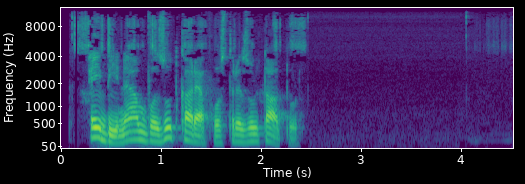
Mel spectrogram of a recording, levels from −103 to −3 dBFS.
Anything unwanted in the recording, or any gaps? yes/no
no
